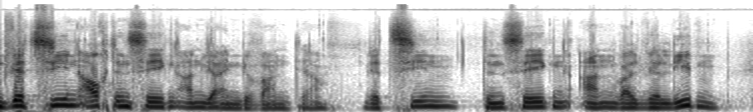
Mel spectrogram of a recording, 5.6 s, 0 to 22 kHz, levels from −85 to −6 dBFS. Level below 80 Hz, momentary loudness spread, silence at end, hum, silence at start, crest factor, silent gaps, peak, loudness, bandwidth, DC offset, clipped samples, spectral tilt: -48 dBFS; 13 LU; 0.25 s; none; 0 s; 14 dB; none; -4 dBFS; -17 LUFS; 19 kHz; under 0.1%; under 0.1%; -4 dB/octave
